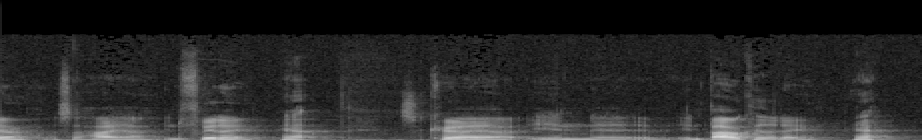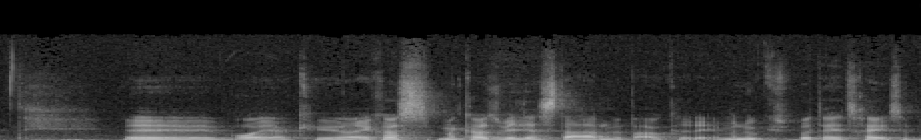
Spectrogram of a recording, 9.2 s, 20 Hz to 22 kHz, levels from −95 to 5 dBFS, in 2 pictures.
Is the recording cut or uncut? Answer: uncut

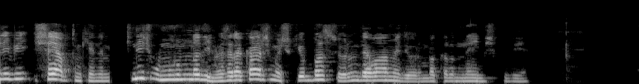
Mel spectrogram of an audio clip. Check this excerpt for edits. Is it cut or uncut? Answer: cut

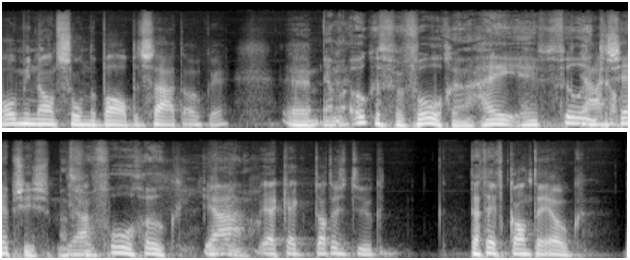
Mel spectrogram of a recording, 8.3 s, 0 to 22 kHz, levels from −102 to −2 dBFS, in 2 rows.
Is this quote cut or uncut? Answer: uncut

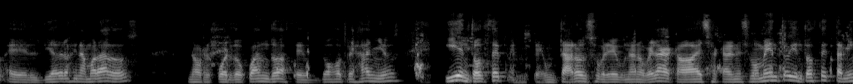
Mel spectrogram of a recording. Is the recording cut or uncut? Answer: cut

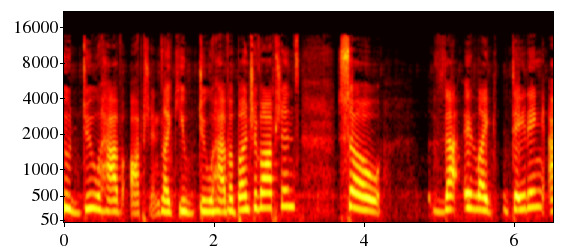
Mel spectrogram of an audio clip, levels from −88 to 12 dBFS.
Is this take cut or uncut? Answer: cut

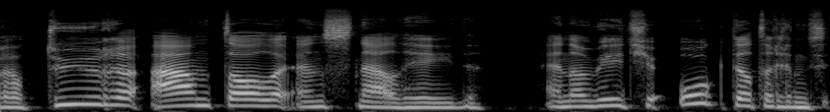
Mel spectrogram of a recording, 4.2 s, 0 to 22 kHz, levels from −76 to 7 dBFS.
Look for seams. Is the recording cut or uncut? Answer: cut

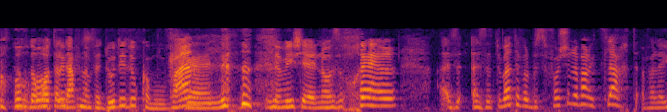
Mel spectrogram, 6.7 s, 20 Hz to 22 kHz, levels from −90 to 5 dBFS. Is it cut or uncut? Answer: uncut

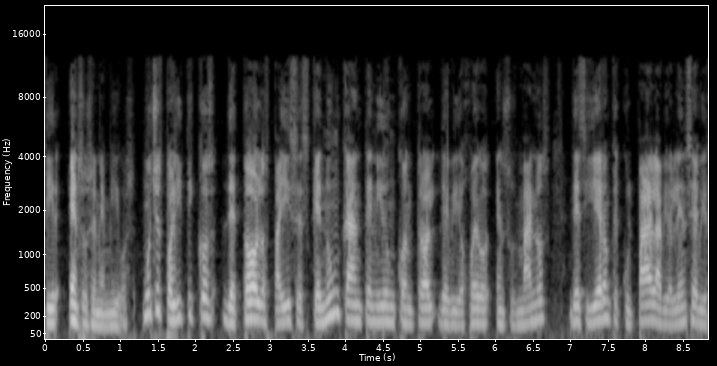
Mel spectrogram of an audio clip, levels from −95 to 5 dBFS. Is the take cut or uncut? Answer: cut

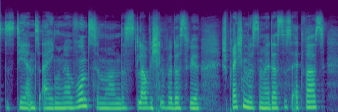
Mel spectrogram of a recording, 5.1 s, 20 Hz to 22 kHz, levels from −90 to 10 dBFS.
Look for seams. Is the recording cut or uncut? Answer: cut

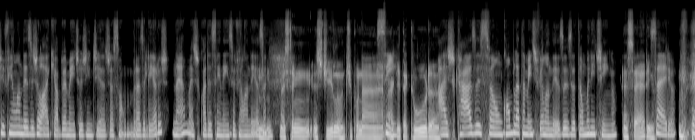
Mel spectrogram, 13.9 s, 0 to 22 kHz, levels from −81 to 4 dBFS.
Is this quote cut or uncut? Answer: uncut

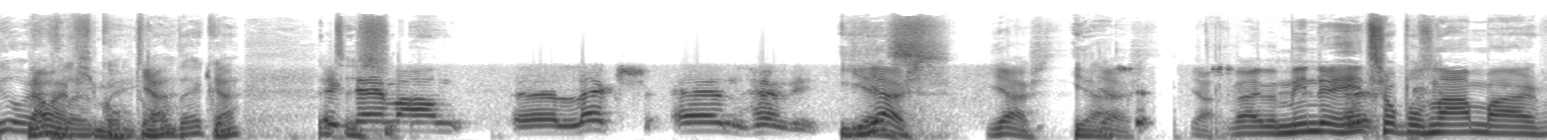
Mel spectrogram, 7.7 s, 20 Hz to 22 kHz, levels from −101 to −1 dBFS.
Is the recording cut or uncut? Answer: cut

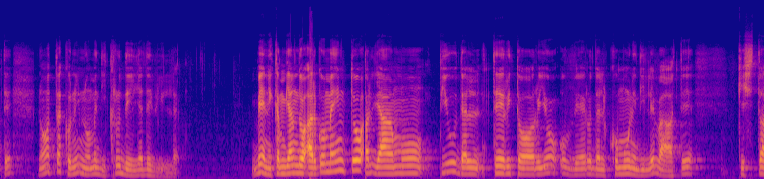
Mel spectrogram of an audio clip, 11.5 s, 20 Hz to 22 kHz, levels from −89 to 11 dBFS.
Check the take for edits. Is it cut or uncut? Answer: cut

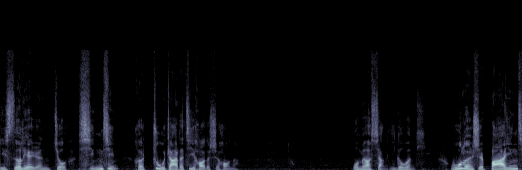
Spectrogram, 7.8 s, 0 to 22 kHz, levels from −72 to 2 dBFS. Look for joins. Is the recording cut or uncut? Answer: uncut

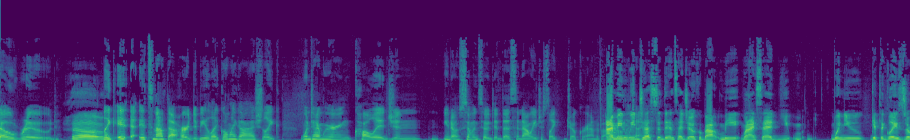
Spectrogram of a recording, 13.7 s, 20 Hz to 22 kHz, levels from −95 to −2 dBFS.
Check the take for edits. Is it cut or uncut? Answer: uncut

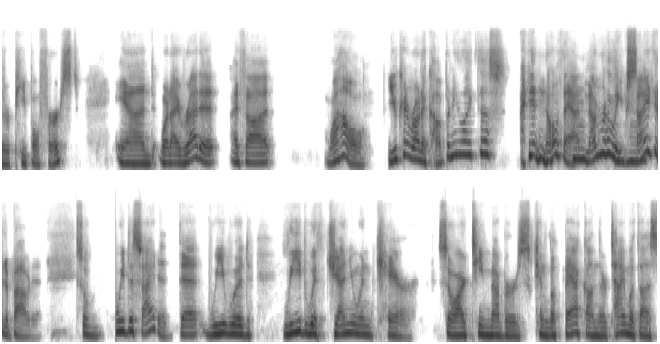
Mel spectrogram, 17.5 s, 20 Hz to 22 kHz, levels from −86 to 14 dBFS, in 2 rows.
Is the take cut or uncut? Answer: uncut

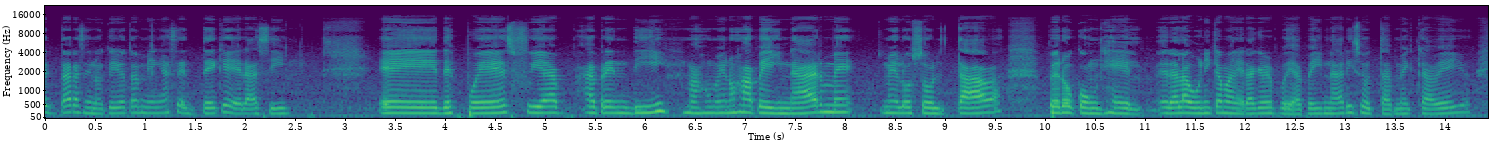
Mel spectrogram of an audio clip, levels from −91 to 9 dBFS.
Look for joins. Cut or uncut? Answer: cut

